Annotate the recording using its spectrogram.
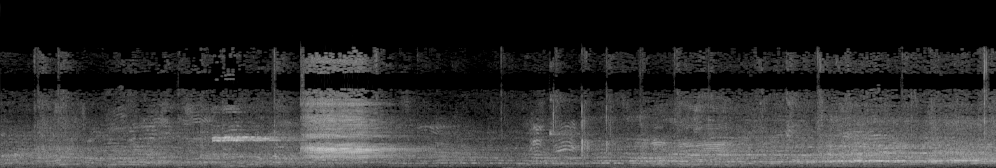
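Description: A volleyball is hit with sharp smacks.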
